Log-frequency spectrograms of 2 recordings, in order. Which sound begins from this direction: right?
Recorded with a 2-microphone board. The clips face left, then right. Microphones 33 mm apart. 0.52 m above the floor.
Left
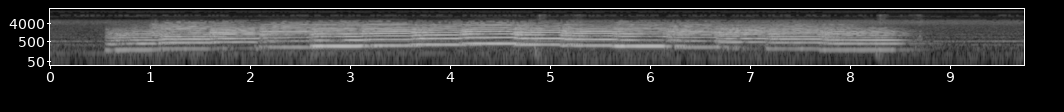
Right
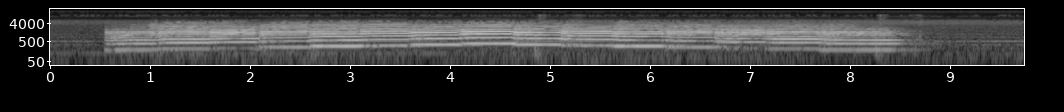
A trumpet, at 0.6 s.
